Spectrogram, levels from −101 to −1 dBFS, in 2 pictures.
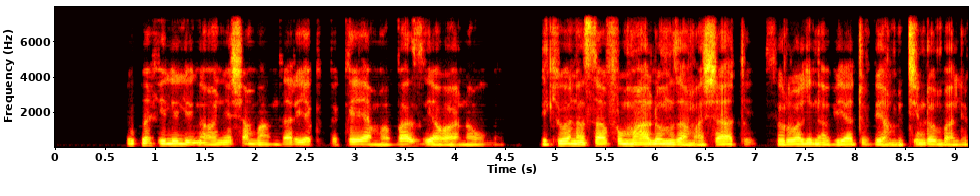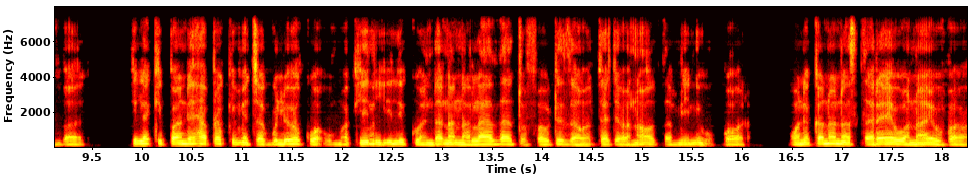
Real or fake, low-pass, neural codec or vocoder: fake; 7.2 kHz; codec, 16 kHz, 16 kbps, FunCodec, trained on LibriTTS, 50 frames a second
